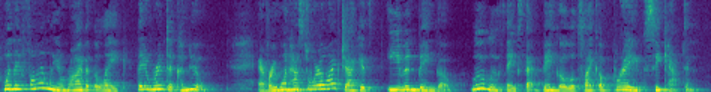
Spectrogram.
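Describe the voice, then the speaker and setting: A woman reads a children's picture book aloud. Her voice sits fairly high and has a soft, mellow tone suited to story narration. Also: expressive, moderate pace. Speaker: storybook reader.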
